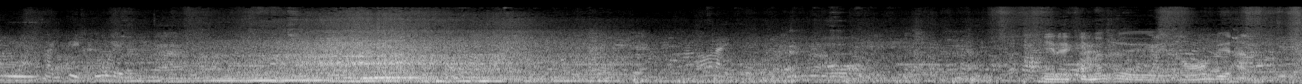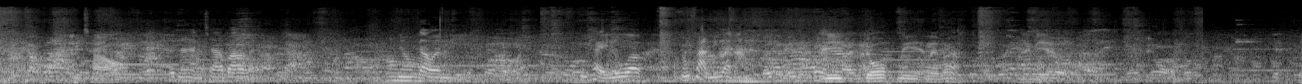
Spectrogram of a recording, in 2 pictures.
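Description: People chatter quietly in the background.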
